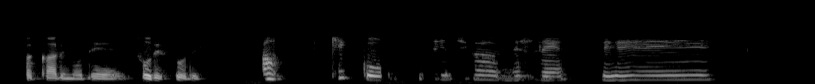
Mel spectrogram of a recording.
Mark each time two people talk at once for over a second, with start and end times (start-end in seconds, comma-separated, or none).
none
